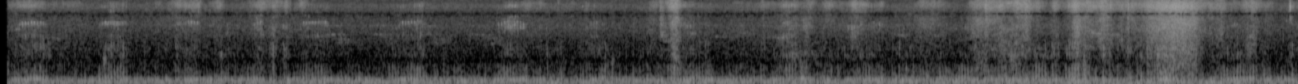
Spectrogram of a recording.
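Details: Siamese kitten purring continuously while biting, a steady low rumbling purr throughout with faint clicks and small rustles on top; quiet, close recording.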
